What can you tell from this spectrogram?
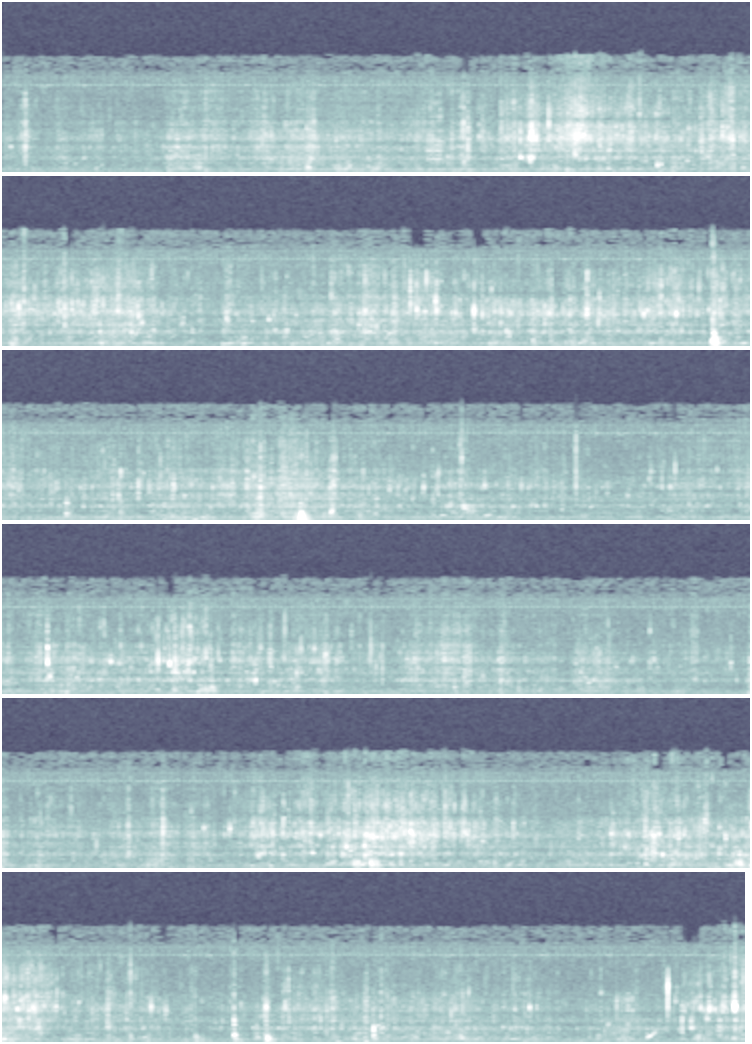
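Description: Kayak paddling: paddle blades dipping and splashing in the water over a steady low rumble. Two sharp knocks come about nine and eleven seconds in, the second the loudest.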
